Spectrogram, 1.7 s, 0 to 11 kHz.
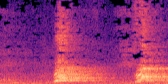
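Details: Walter, a golden retriever who slipped his collar and was lost in the woods for nearly a year, found in a basement and reunited with his owner: two loud, harmonic barks about 0.8 seconds apart, with faint background noise.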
